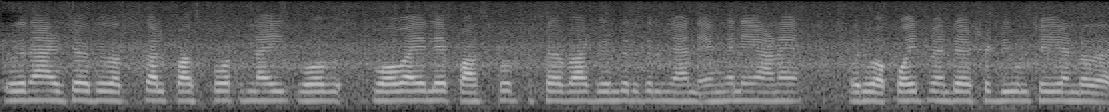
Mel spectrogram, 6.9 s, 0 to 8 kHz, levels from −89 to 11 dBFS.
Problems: constant background noise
